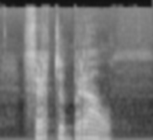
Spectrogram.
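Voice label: "vertebraal", Dutch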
